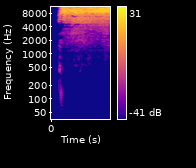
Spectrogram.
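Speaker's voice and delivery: sharp hiss through teeth; pained hiss. Acted. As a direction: hiss in pain. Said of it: "прошипел он".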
